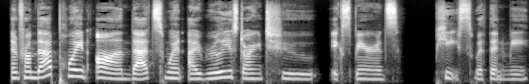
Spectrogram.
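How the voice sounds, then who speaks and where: Very slow speech from a woman at medium pitch with ordinary pitch variation, with an American accent, in a dry, close sound with no echo. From United States, Hmong American family. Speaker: podcast host. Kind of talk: solo podcast monologue.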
